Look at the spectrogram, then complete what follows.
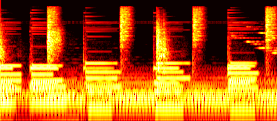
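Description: Background music with a steady beat and changing chords.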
